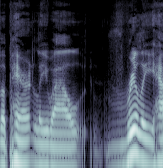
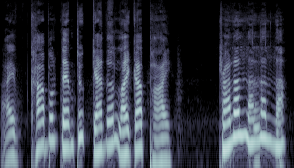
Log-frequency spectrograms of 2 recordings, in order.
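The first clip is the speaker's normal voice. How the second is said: silly mocking voice; 8 semitones higher than usual. Voicing the author mockingly.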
